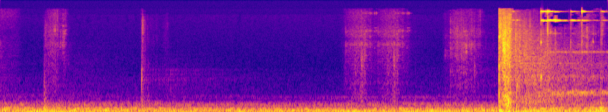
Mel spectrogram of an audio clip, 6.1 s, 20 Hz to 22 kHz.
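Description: Dense rumbling gunfire from Metro 2033 Redux, a muffled, continuous fusillade below faint clicks, ending in a sharper close burst.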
